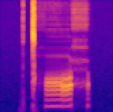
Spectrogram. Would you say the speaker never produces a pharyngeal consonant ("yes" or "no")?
no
